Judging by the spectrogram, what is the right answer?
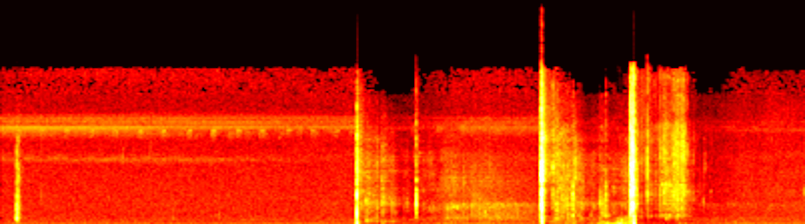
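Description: Shotgun shots at doves: three loud, sharp reports, the second about two seconds after the first and the third less than a second later. A fainter sharp crack comes at the very start.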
